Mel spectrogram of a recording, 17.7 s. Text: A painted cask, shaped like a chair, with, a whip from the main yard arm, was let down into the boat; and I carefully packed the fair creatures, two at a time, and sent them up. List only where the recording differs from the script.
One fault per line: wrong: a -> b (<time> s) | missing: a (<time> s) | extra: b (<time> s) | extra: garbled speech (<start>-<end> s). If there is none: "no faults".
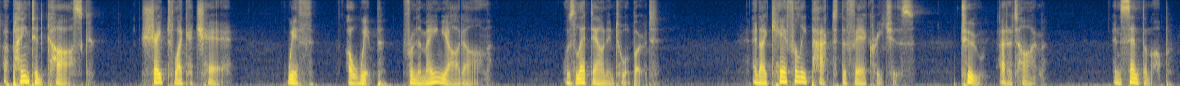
wrong: the -> a (9.4 s)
